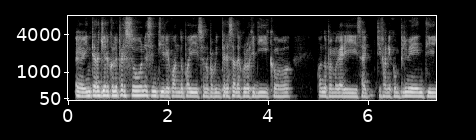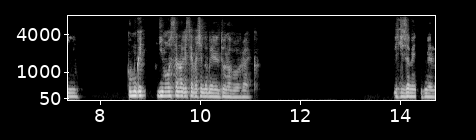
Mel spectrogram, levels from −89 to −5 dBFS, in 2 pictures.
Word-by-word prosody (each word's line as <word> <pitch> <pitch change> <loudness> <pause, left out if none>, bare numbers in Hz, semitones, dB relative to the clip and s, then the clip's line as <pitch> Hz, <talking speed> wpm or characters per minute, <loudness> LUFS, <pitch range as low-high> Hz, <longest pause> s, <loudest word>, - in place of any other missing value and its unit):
Ehm, 145 -3 +3
interagire 160 +1 +5
con 160 0 +3
le 160 - +6
persone, 165 0 +3
sentire 150 -2 +2
quando 140 -1 -1
poi 140 -1 +2
sono 135 0 -4
proprio 135 0 -3
interessate 140 +2 -1
a 140 - -1
quello 140 0 +1
che 140 +1 -2
dico, 135 0 -3 0.4
quando 145 -1 -2
poi 135 0 -3
magari 130 -1 0
sai, 130 +5 -7
ti 150 -1 -10
fanno 135 0 -3
i - - -3
complimenti, 135 -2 +1 0.9
comunque 155 +1 +2 0.2
dimostrano 150 0 +1
che 140 - -1
stai 145 +1 -3
facendo 135 0 -2
bene 130 -1 -1
il 120 - -3
tuo 130 +1 -4
lavoro, 115 -1 -6
ecco. 110 0 -16 2.7
Decisamente 130 0 -1
quello. 120 -1 -3
140 Hz, 145 wpm, -23 LUFS, 130-150 Hz, 2.7 s, le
